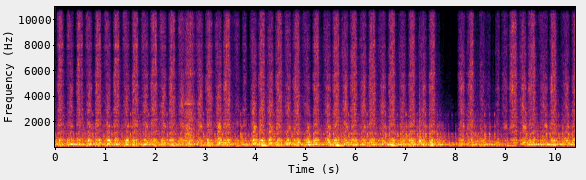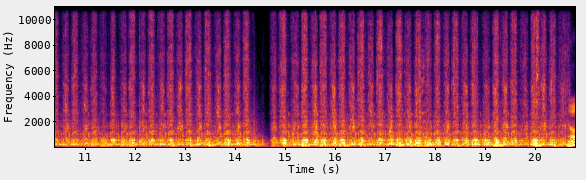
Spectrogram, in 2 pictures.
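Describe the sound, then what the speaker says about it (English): A saw cuts wood for a workbench drawer in a long, steady run of rhythmic rasping strokes, close and loud, with two brief pauses. "you might want to go with a regular handsaw on the inside"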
